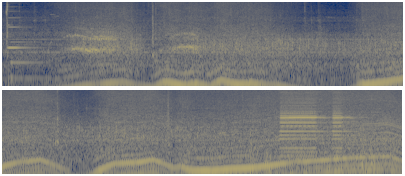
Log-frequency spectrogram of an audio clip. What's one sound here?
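A car engine revs up and down as the car drives off.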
